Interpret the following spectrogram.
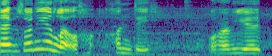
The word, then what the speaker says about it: Hyundai: So yeah, Hyundai is how they taught me to say it.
